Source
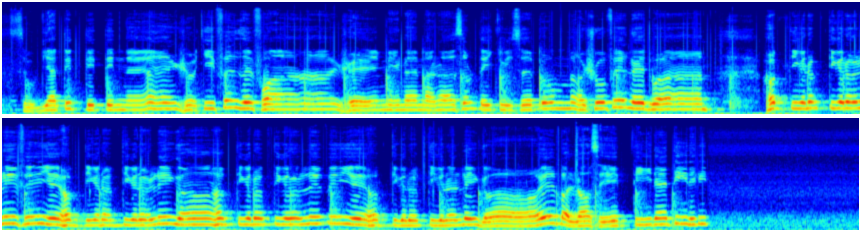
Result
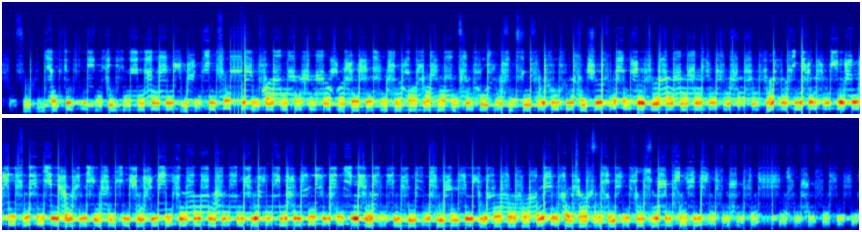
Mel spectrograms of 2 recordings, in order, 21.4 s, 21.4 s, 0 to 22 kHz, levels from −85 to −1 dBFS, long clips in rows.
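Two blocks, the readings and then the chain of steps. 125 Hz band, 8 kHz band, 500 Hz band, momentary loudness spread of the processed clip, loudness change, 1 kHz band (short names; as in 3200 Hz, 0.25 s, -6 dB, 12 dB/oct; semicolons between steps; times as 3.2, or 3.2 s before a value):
under -20 dB, n/a, +1.0 dB, 13 LU, -0.5 dB, -4.5 dB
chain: regenerating reverse delay 0.462 s, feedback 77%, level -9.5 dB; added noise violet -54 dBFS; LFO band-pass square 5.6 Hz 390–2000 Hz; tone controls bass -10 dB, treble 0 dB; in parallel at -0.5 dB: level quantiser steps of 17 dB; on the sum: high shelf 4500 Hz +9 dB; comb 2.3 ms, depth 37%; on a send: feedback echo 0.103 s, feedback 53%, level -19.5 dB; on the sum: stuck buffer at 2.86/20.21, samples 2048, times 2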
